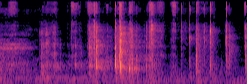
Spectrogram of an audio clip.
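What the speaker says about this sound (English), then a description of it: "the sound of the clicking of the magnet it just does it for me" A magnetic-closure tarot deck box is handled and snapped shut, giving a few close, crisp clicks and taps over a couple of seconds with no talking.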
